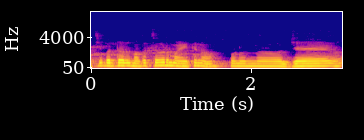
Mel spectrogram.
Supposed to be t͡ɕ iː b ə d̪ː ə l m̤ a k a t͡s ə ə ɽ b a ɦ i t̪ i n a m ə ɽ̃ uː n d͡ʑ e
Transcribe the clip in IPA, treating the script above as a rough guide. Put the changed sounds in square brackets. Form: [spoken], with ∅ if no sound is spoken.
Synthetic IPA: t͡ɕ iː b ə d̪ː ə l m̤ a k a t͡s ə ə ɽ [m] a ɦ i t̪ i n a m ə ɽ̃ uː n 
